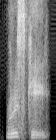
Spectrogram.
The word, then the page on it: risky: Indian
